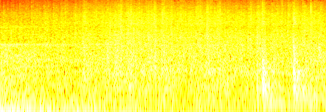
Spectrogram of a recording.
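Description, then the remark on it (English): Soft, steady hiss of rain falling outside the window of a hut in Tongariro national park, New Zealand, an even wash of patter with a couple of sharper drip-like taps near the end; no voices. “Rain falls outside the window of my hut quarters.”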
